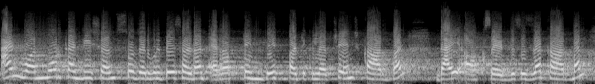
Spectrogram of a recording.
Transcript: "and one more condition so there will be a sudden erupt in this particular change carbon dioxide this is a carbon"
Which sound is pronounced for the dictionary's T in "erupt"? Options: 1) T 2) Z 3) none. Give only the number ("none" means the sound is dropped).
1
